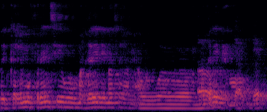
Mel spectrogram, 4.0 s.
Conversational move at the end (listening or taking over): taking over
